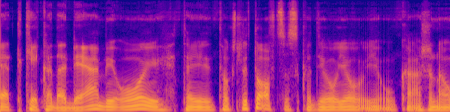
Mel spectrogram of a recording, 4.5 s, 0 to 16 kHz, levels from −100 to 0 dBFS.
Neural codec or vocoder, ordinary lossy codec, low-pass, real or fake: none; Opus, 32 kbps; 14.4 kHz; real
